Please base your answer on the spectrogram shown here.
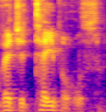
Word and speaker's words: vegetables: Vegetables. Come on, everybody knows that we don't pronounce the middle part of vegetables. It's certainly not vegetables.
